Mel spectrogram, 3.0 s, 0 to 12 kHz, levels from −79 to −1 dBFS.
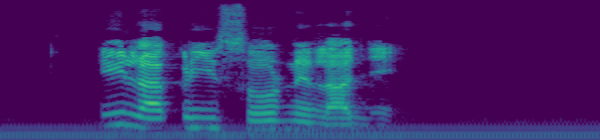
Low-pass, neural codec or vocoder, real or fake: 10.8 kHz; none; real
